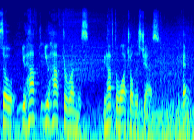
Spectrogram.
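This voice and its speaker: A man's fairly high voice with ordinary pitch variation, at a fairly quick pace. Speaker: streamer. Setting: game commentary. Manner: fast talker.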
